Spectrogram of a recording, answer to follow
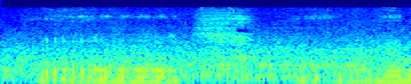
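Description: A man's voice held on a low, drawn-out hesitation sound, twice, quieter than his speech: a filler between phrases rather than words.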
